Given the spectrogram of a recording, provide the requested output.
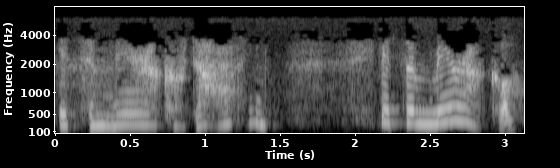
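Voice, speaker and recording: An actress playing a loving, relieved wife in a radio melodrama, insistent and emphatic. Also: female voice, high voice, normal speed, close to an everyday voice. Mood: fervent. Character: relieved, loving wife reassuring her man. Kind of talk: melodramatic radio drama acting. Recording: muffled lo-fi radio with faint noise.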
